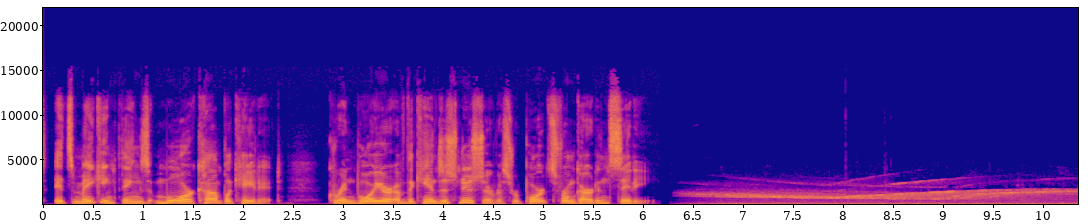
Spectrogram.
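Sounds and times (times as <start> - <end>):
speech: 0.1 - 6.2
ambulance siren wailing in rural western Kansas: 6.3 - 10.3
low rumble of road noise: 6.8 - 10.3.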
